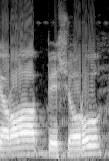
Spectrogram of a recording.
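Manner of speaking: slow "रा पेश रो" with heavy "रा"; heavy, drawn-out "रा पेश रो"; full, thick R. Shown as a demonstration. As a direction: stretch it out, thickening the R of "रो". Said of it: "मोटा करके पढ़ेंगे".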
